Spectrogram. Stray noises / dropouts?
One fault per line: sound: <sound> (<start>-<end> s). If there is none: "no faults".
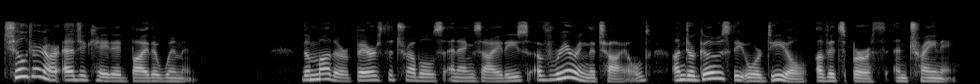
no faults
